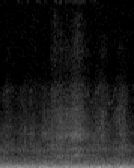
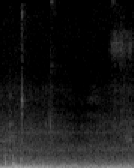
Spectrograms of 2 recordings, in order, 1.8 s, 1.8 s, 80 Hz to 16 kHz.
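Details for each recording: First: 2011 Nissan Cube after underbody repair of a rattle over unpaved roads and speed bumps, done with no parts cost: steady low rumble on the move with no metallic rattling or clatter; normal running, rattle gone. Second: 2011 Nissan Cube driving over an unpaved road and speed bumps: scattered metallic clunks and rattles from underneath over road rumble. On the lift, the first muffler after the catalytic converter was found sagging and knocking against the body.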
